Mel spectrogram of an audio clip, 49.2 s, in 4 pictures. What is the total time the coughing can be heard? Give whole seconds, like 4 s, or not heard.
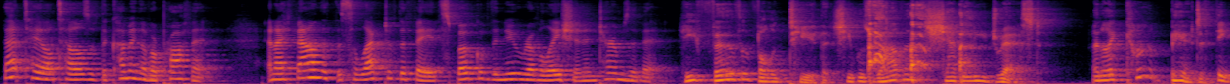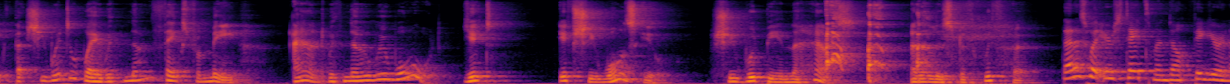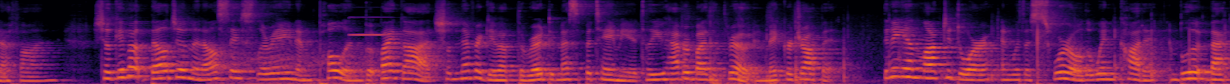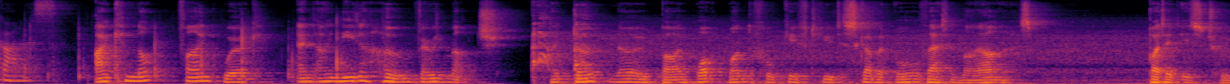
4 s.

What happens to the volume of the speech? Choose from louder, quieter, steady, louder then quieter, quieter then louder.
steady.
